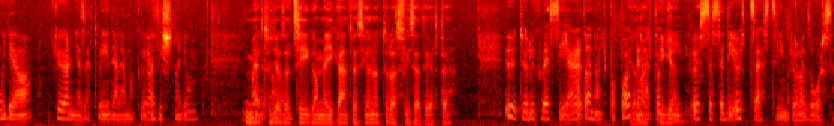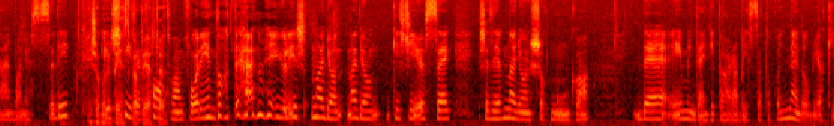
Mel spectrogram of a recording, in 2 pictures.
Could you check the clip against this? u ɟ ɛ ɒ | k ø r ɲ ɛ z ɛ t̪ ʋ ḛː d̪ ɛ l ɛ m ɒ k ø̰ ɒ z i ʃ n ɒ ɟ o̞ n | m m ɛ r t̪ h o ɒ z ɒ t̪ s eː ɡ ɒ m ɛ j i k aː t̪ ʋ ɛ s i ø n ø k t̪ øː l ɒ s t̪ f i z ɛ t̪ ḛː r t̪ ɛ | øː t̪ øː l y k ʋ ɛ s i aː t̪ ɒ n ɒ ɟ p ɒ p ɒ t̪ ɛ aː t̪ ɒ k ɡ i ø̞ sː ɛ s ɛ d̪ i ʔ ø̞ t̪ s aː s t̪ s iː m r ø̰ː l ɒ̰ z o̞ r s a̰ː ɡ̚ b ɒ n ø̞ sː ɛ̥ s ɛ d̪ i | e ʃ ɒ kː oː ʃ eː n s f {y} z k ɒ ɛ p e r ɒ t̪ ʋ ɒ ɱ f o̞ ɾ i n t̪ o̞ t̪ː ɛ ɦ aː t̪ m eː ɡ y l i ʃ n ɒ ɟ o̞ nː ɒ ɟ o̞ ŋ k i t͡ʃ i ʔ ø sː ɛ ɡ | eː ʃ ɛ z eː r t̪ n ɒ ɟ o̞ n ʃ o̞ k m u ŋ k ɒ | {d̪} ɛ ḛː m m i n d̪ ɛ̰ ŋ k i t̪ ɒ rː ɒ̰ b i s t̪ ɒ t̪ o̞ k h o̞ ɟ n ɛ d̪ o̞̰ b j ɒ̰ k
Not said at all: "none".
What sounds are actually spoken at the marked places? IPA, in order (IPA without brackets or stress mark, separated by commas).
i, d̪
